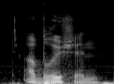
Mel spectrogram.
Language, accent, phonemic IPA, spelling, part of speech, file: English, US, /əˈblu.ʃn̩/, ablution, noun, En-us-ablution.ogg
